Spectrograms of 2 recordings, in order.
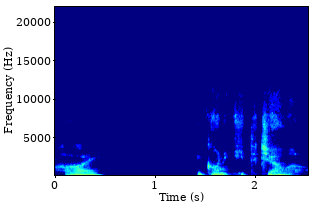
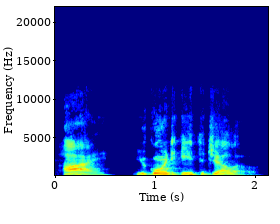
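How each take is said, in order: First: It is said gently and lovingly. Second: It is said in a stronger, firmer voice.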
